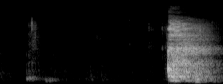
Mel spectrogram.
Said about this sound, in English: I hate to cough into these things because it gets a little bit loud.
